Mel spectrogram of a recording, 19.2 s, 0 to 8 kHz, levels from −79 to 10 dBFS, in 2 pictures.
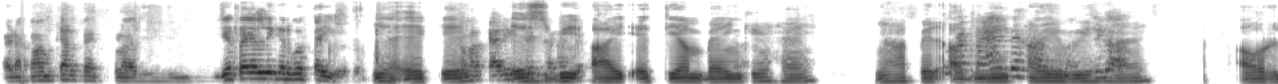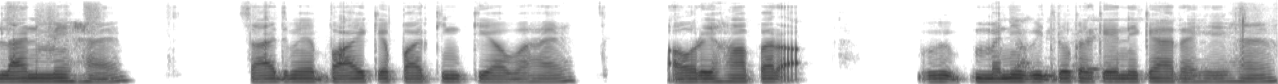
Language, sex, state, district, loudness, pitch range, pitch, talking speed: Hindi, male, Jharkhand, Sahebganj, -17 LUFS, 110-125 Hz, 115 Hz, 105 wpm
